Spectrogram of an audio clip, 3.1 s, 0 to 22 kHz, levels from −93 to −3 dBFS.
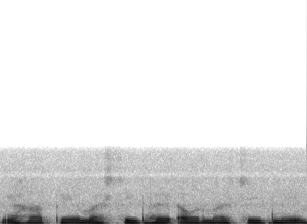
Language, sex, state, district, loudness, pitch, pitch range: Hindi, female, Goa, North and South Goa, -14 LUFS, 180 Hz, 175-185 Hz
